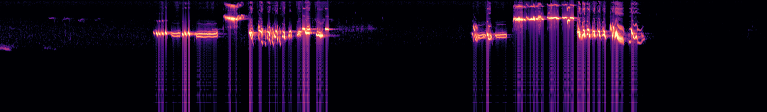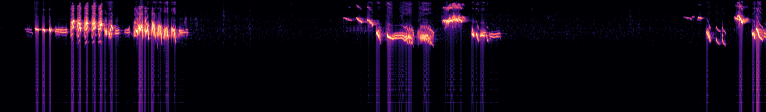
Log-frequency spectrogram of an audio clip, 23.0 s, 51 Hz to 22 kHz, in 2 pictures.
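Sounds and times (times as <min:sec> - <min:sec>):
European robin Erithacus rubecula singing tinkling warbled notes and trills: 0:00.0 - 0:01.3, 0:02.3 - 0:05.6, 0:07.1 - 0:09.7, 0:11.9 - 0:14.4, 0:16.6 - 0:19.0, 0:21.8 - 0:23.0.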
